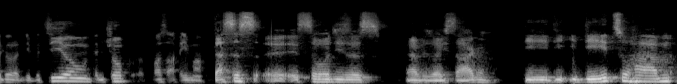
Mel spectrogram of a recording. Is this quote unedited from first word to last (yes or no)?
no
